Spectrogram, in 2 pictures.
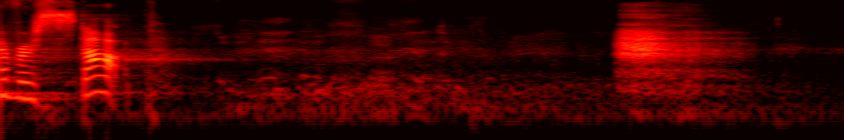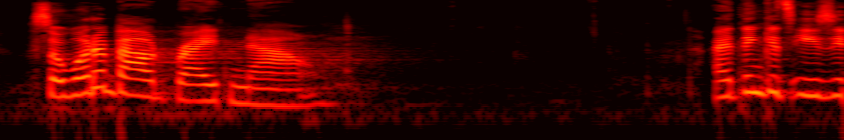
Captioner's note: laugh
